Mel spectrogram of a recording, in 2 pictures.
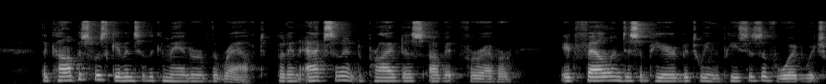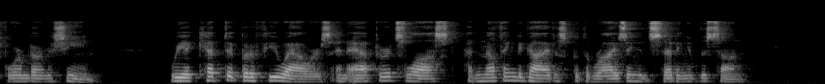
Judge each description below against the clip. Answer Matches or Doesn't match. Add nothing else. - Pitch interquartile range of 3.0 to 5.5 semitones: Matches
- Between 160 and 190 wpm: Doesn't match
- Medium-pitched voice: Matches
